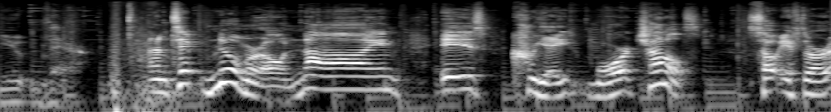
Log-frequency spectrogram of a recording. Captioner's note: whoosh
